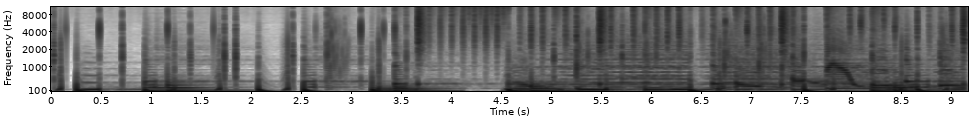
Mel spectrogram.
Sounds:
Music, Synthesizer

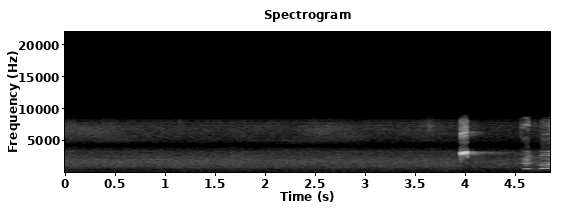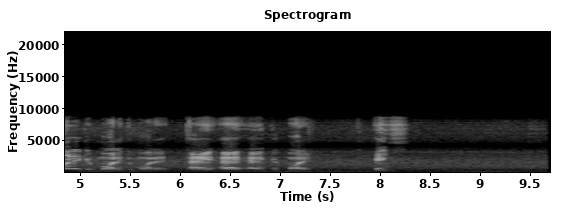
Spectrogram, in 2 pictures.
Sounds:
Speech

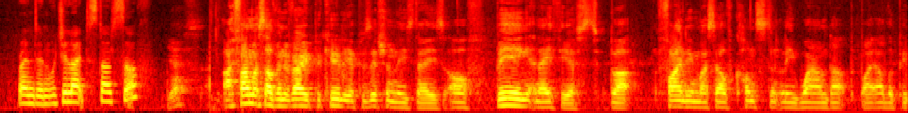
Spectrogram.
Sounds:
Speech

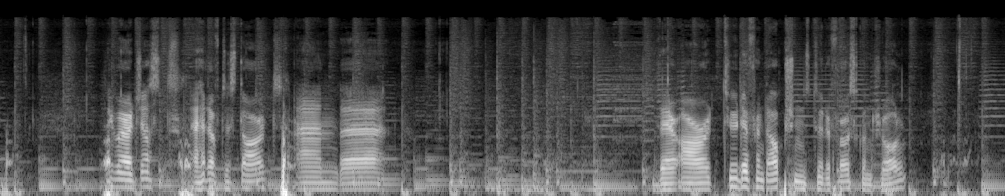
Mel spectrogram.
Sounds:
outside, urban or man-made, Speech, Music

